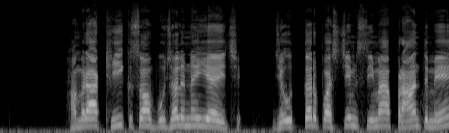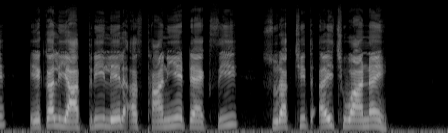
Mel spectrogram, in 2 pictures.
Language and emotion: Maithili, fearful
